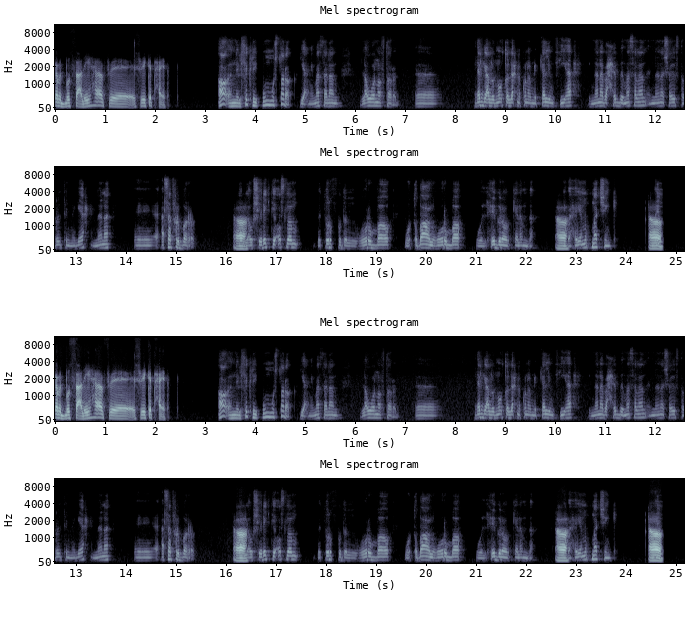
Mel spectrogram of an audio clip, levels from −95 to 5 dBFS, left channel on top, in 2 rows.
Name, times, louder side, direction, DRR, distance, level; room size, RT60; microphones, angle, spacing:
voice 1, 0.0-2.2 16.1-16.4 22.6-22.9 24.4-24.7, right 4 dB, 75° right, 0.8 m, -27 dB
voice 2, 3.3-5.7 6.1-6.9 7.2-7.7 8.4-13.7 14.2-15.4 16.2-17.4 17.8-19.3 19.6-20.7 21.0-22.1 22.7-23.7 24.5-24.7, left 2 dB, 30° left, 1.3 m, -38 dB
head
